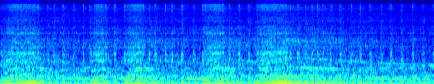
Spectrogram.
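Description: Steady buzzing run with quick throttle blips that rise and settle cleanly, no knocks or rattles; small two-stroke running healthy.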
